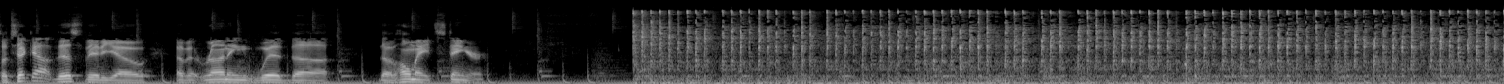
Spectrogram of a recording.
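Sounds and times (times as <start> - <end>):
engine running with rapid exhaust pulses: 6.3 - 15.0.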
